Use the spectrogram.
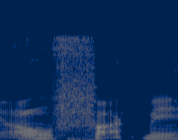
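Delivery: groaning in pain. Painting while the back hurts, in pain from back ache. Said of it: "My back is killing me".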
